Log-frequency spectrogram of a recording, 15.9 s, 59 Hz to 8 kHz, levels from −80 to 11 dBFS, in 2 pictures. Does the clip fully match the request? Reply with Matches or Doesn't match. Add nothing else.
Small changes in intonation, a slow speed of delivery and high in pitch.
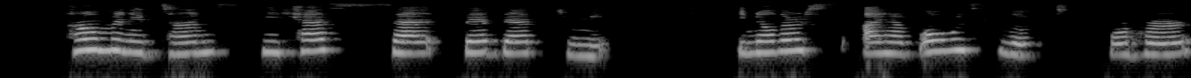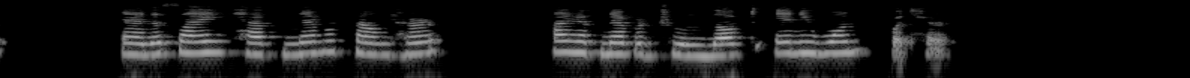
Matches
